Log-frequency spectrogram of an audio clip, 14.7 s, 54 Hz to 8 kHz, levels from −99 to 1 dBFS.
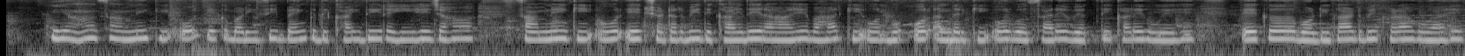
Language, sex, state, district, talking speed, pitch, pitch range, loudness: Hindi, female, Chhattisgarh, Balrampur, 170 wpm, 245 Hz, 230-250 Hz, -36 LUFS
